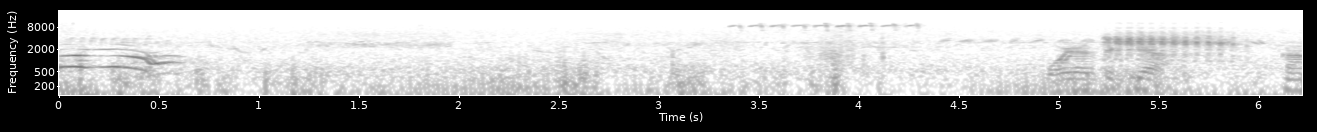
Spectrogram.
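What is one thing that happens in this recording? A large cat's paws pad softly on dry dirt.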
